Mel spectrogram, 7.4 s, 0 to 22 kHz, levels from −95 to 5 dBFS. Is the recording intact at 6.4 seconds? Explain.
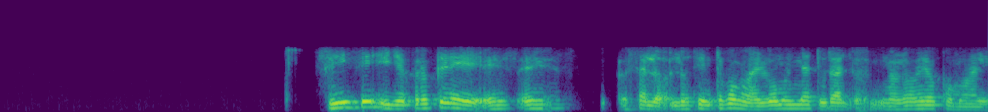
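No. From 6.43 to 6.55 s there is VoIP packet loss concealed by the speech codec. About 80 ms was lost, which fits eight 10 ms frames. The decoder extended its last pitch and filter, producing a fading buzzy tone or coloured noise that shows as a shrinking waveform. Throughout, the G.729 codec at 8 kbit/s leaves rough, synthetic audio, with a spectrogram that is empty above 3.6 kHz.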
